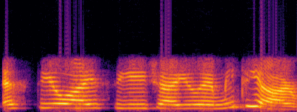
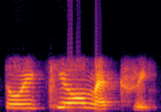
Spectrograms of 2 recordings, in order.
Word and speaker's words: stoichiometry: The spelling is like STOICHIOMETRY, right? We pronounce it as stoichiometry.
